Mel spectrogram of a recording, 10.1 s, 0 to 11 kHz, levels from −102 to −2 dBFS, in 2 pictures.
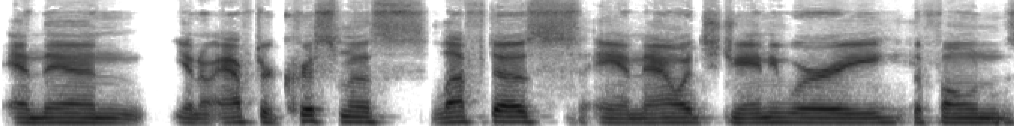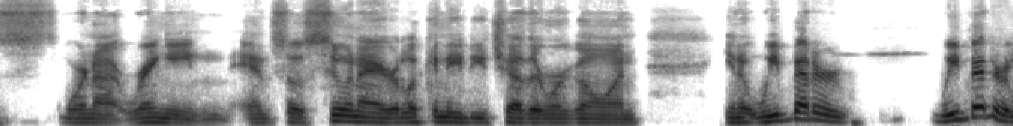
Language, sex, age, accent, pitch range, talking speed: English, male, 40-59, American, 110-135 Hz, 205 wpm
